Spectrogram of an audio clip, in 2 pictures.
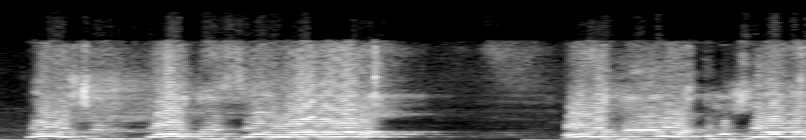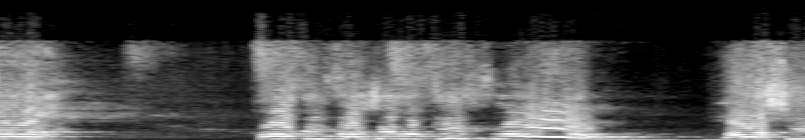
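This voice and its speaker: A Brazilian man preaching a sermon in a church, fervently shouting and leading the congregation in repeated declarations. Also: extremely high pitch, a little hiss or hum, poor audio. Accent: Brazilian Portuguese. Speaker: pastor. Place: large church sanctuary.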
